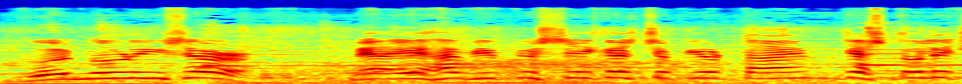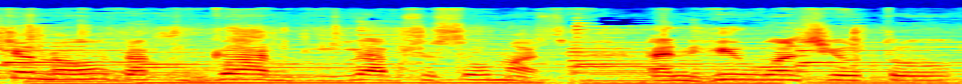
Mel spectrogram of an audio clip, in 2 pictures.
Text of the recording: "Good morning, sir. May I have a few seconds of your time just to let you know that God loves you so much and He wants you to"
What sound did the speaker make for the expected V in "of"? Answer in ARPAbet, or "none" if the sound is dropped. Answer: P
